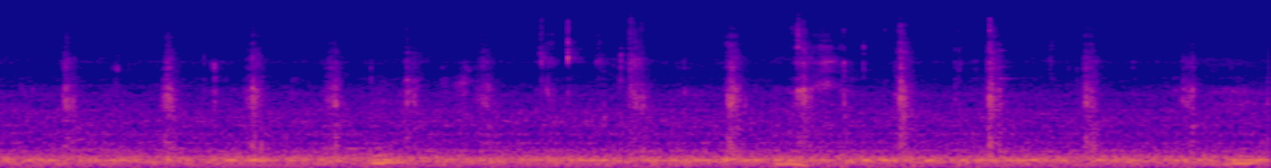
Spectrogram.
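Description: Close-up chewing and biting of crispy fried food, with irregular crunches about two or three times a second. A steady low hum runs underneath.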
